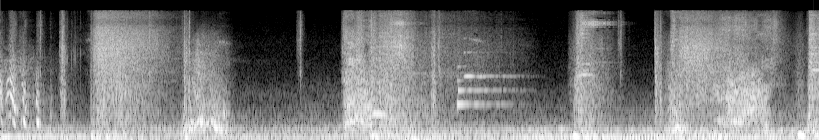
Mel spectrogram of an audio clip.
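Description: Arrows are fired from a bow with sharp whooshing bursts.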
